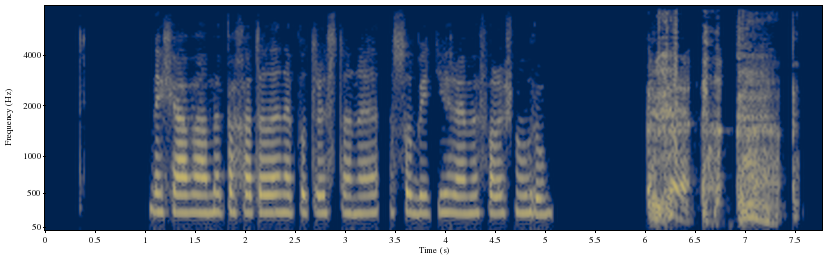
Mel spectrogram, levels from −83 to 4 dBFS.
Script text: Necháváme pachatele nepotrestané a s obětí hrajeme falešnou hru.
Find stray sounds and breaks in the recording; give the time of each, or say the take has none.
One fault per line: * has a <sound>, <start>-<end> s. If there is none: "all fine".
* has a throat clearing, 6.0-7.5 s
